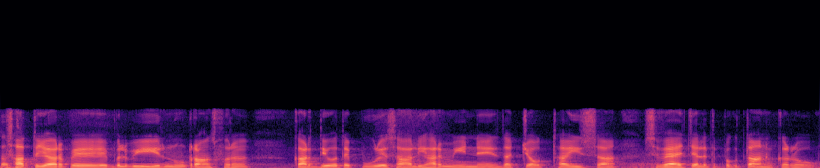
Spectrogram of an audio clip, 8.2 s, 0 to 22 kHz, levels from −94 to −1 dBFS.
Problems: background conversations at intervals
